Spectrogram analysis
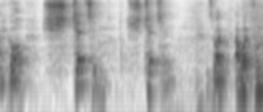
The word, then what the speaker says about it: Szczecin: it, and it's called Szczecin. So where we say like ch or sh, you have to say two of them at the same time. You go Szczecin, Szczecin.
